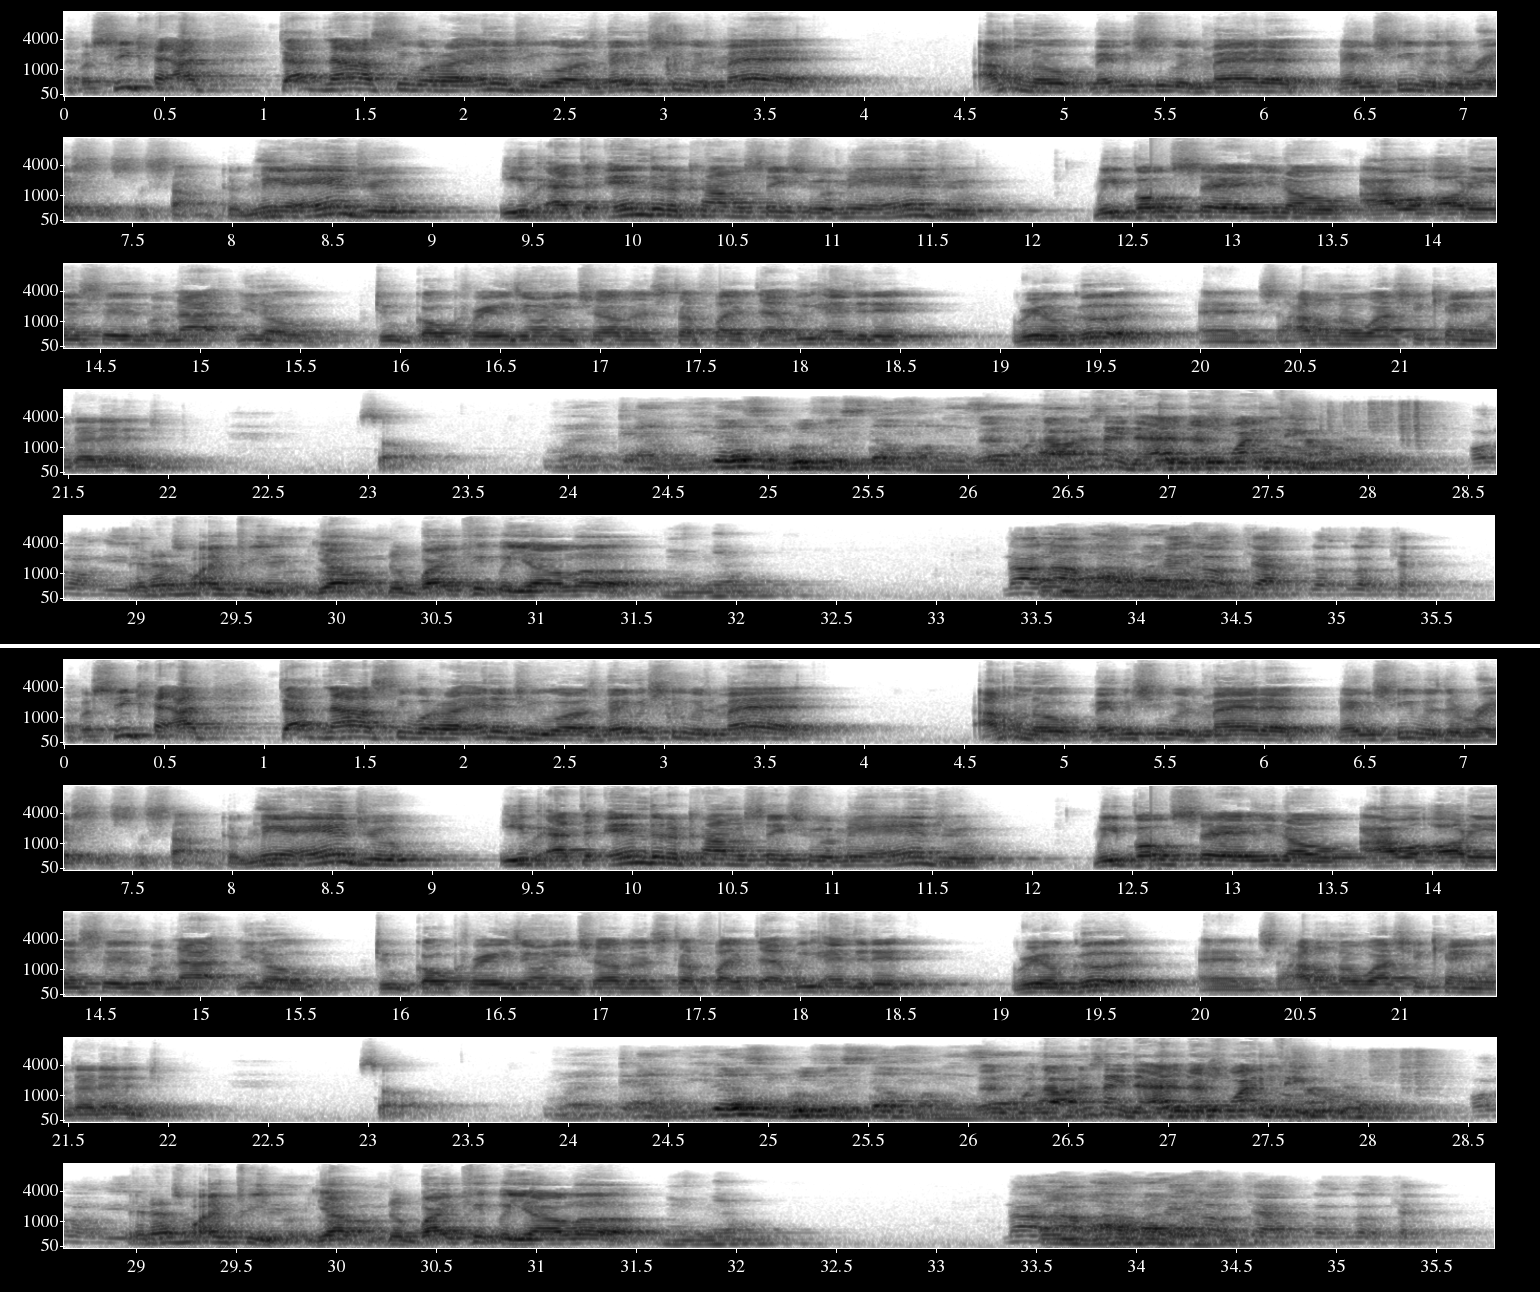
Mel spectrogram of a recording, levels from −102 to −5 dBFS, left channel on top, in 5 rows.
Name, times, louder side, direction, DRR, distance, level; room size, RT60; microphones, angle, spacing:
voice 1, 0.0-3.7 4.5-8.9 9.3-11.7 12.3-15.6 15.9-18.5 19.1-19.7 20.0-22.0 23.0-23.2 26.0-27.9 28.9-31.5, right 1 dB, 10° right, 5 dB, 0.3 m, -23 dB
voice 2, 23.9-26.5 26.9-28.1 31.7-32.0 33.5-34.5, equal, 15° left, -10 dB, 1.1 m, -22 dB
voice 3, 27.4-27.9 28.5-29.3 29.6-30.2 33.3-33.7 34.1-35.4, left 4 dB, 65° left, 4 dB, 0.6 m, -30 dB
3.5 x 3.1 x 3.1 m, 0.64 s
head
